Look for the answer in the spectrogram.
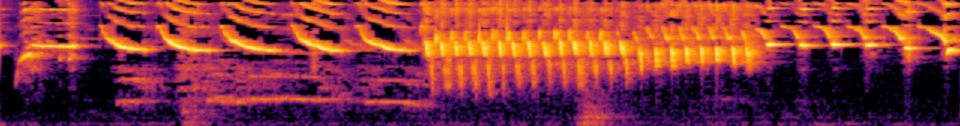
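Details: Caged canary in vigorous gacor full isian song, used as a tutor and provoking recording for canaries: a series of sweeping downslurred whistles, then a long rapid buzzy roll, shifting into a lower trill and back to quick slurred notes.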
